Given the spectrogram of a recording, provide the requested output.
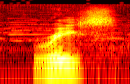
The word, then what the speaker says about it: Rhys: First base from the Phillies, Reese Hoskins. And Reese is spelled R-H-Y-S.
